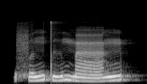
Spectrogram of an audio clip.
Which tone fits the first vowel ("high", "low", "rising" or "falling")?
rising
